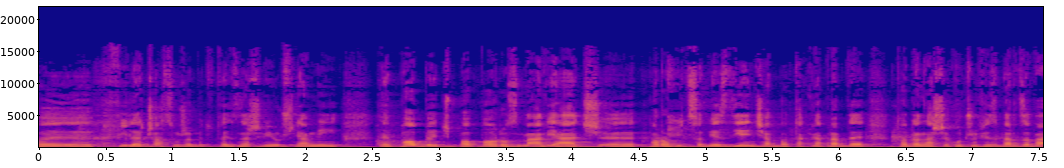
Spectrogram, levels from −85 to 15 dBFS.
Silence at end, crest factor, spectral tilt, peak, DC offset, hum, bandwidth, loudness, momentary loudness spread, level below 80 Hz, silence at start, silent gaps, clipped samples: 0 s; 20 dB; -5 dB/octave; -6 dBFS; under 0.1%; none; 16 kHz; -26 LUFS; 6 LU; -46 dBFS; 0 s; none; under 0.1%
